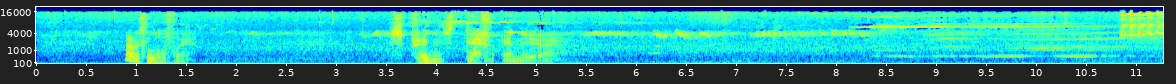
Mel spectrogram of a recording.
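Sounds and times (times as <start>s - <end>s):
speech: 0.9s - 1.7s, 3.7s - 5.4s
train brakes squealing: 8.2s - 11.2s.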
